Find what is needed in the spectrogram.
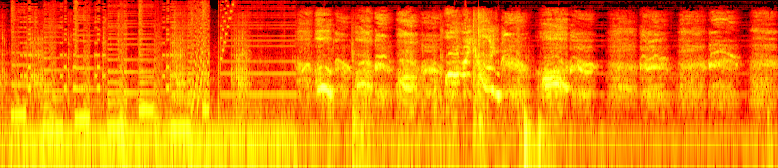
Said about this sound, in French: complètement euh, essoufflé.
